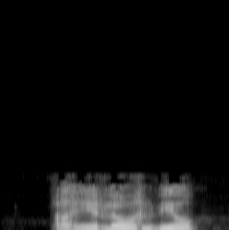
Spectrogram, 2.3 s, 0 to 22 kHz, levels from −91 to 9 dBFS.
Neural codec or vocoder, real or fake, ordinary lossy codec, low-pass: codec, 16 kHz in and 24 kHz out, 0.6 kbps, FocalCodec, streaming, 2048 codes; fake; MP3, 24 kbps; 5.4 kHz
